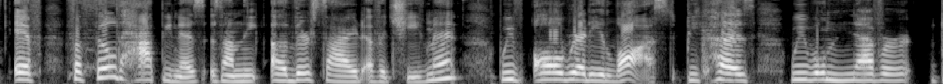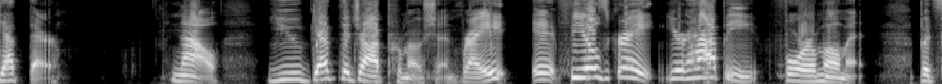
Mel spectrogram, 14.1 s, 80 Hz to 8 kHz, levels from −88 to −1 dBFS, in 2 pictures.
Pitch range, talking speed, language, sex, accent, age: 190-270 Hz, 150 wpm, English, female, American, 30-49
